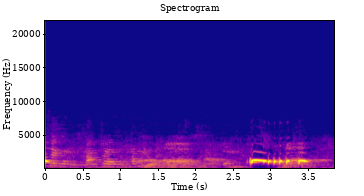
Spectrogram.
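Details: Zebra dove responding to a master recording, one loud pulsed cooing phrase near the end, a short rolling burst of about five quick notes, after a stretch of busy layered calls from other birds.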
